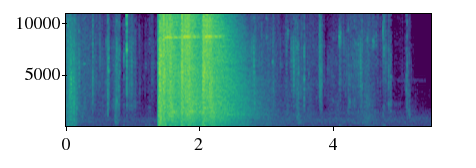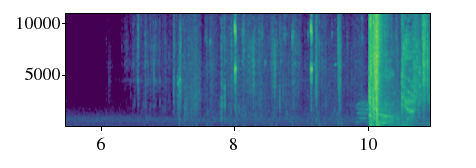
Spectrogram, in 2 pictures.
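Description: A rifle fires in a video game. A loud sharp shot rings out and echoes for about a second, a second shot follows near the end, and quiet footsteps and movement fill the gap between them.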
